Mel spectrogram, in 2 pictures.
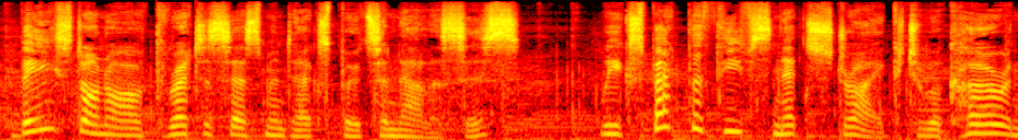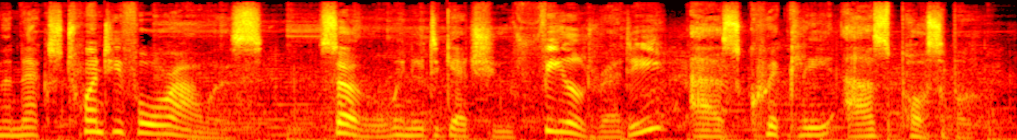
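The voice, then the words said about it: Unusual put-on accent. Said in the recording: “that accent is seriously freaking me out”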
